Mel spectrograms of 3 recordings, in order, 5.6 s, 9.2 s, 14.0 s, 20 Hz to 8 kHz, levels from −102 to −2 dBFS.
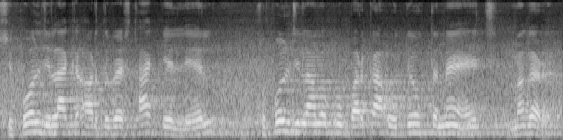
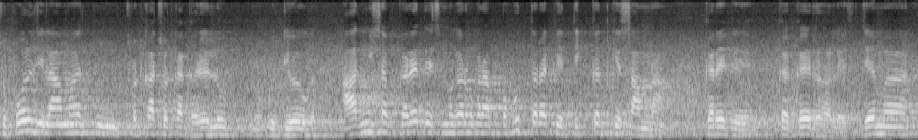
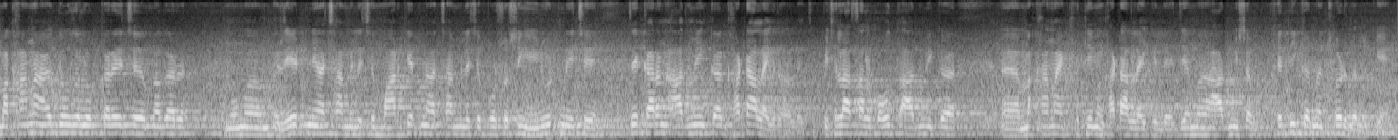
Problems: constant background noise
